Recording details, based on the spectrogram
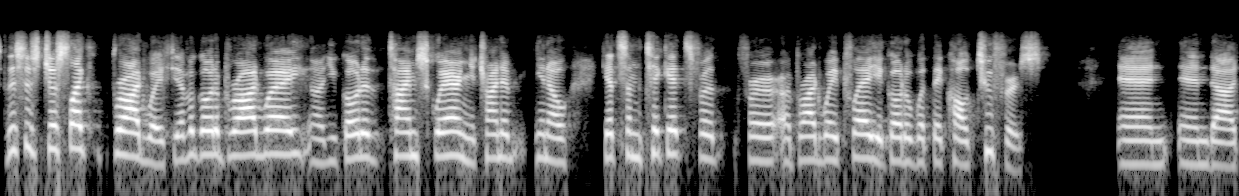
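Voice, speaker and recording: Recorded against a quiet background with a dry, close sound and no echo, a woman with a Boston accent speaks with ordinary pitch variation. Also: fairly high pitch for a woman, moderate pace. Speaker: math teacher. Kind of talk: casual classroom lecture. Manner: conversational, uses fillers.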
